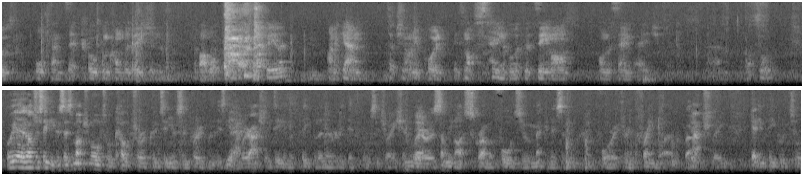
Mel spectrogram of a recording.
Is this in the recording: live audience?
yes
